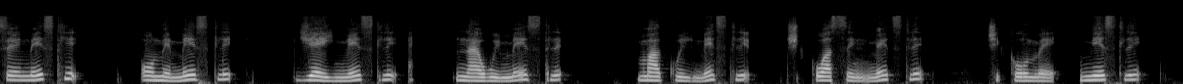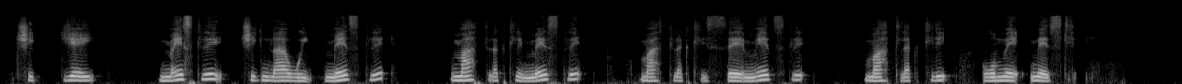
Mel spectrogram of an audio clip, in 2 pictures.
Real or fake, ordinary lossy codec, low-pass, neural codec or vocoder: fake; none; 9.9 kHz; codec, 16 kHz in and 24 kHz out, 0.6 kbps, FocalCodec, streaming, 4096 codes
